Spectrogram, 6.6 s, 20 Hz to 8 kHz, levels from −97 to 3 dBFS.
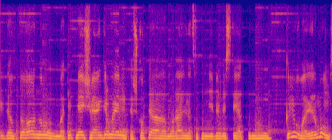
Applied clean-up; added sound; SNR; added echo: neural separator model SepFormer DNS4.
